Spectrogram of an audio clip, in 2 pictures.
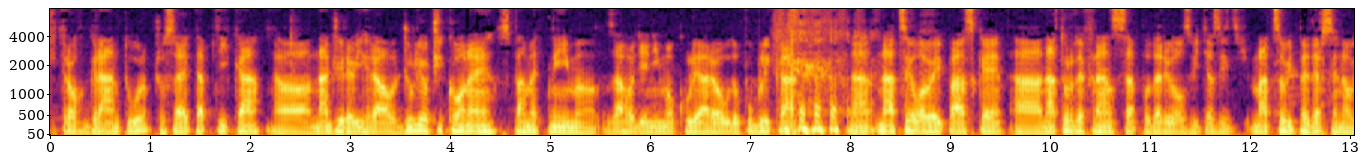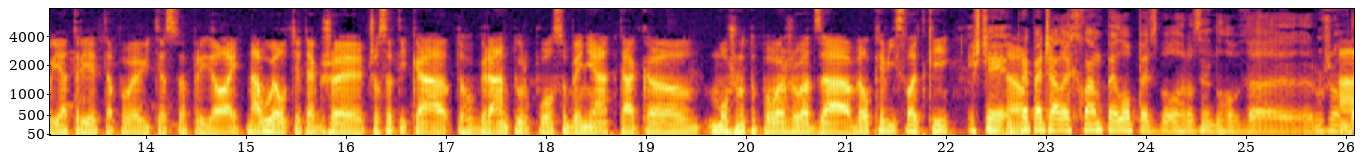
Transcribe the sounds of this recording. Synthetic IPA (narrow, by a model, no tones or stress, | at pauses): ixt̪ɾɔɣɡɾant̪uɾt͡ʃɔsaɛt̪ap̚t̪iːkanad͡ʒiɾɛʋiɦɾald͡ʒuliɔt͡ʃikɔnɛspamɛt̪niːmzaɦɔɟɛɲiːmɔkulɪaɾɔʊd̪ɔpublikaːxnanat͡sɪɛlɔʋɛjpaːskɛanat̪uɾd̪ɛfɾanssapɔd̪aɾilɔzʋiːcazicmat̪sɔʋipɛd̪ɛɾsɛnɔʋiat̪ɾiɛt̪apɔʋɛʋiːcast̪ʋapɾid̪alajnaʋuɛlcɛt̪aɡʒɛt͡ʃɔsat̪iːkat̪ɔɦɔɡɾant̪uɾpʊɔsɔbɛɲɪat̪ak | mɔʒnɔt̪ɔpɔʋaʒɔʋaɟzaʋɛʎkɛːʋiːslɛt̪kiɛʃcɛpɾɛpad͡ʒalɛxlampɛlɔpɛd͡zbɔlɦɾɔzɲɛd̪l̩ˠɦɔvɾuʒɔa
